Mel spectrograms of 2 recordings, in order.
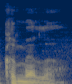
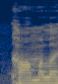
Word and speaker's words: Kamala: Trump nope voting for cam that's not you pronounced her name it's kamla let's go on next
